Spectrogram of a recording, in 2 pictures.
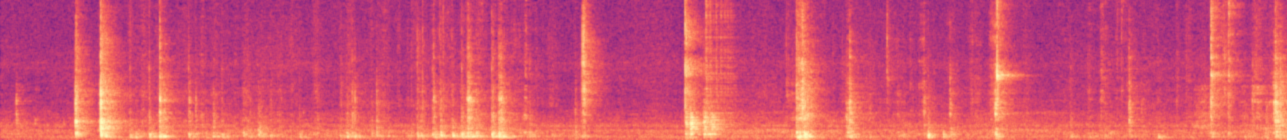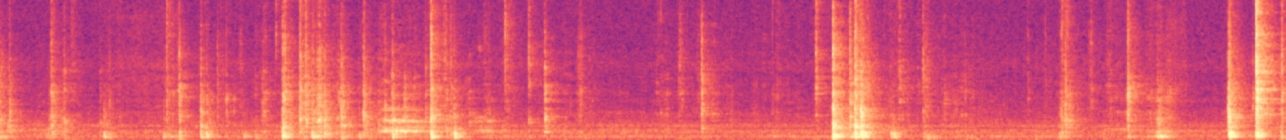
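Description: Hard plastic parts of a Roomba clean base clicking, knocking and scraping against each other and the stone countertop as they are handled, while the suction motor is worked out of its plastic housing. The knocks are irregular, with a few louder ones near the middle and near the end.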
